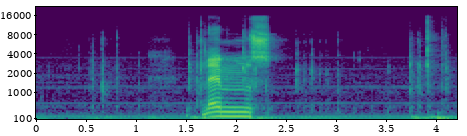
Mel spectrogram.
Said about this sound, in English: I'm typing here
